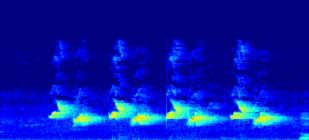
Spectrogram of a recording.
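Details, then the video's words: Cucak cungko bulbul singing energetically: a run of six bright, chirpy two-part phrases, each a quick high note dropping to a slightly lower warbled one, repeated about every half second, with a faint low hum underneath. "cucak cungko gacor"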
